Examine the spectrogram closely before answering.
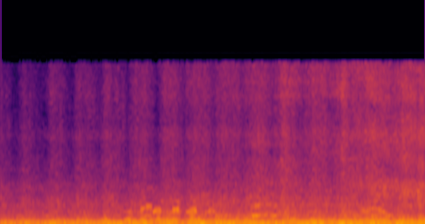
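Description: Young women chat and laugh nearby.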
